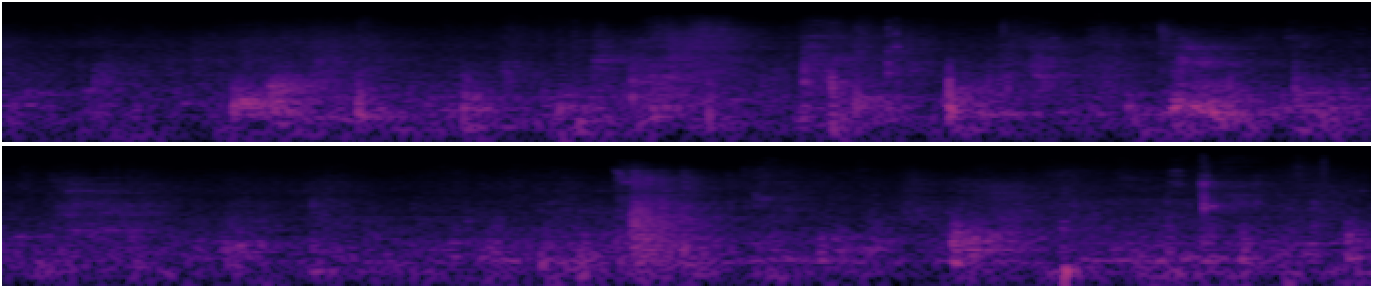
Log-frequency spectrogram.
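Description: People chatter quietly in a large echoing hall.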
